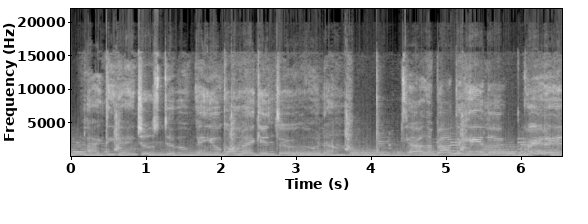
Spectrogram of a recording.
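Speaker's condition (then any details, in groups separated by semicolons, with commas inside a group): No condition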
